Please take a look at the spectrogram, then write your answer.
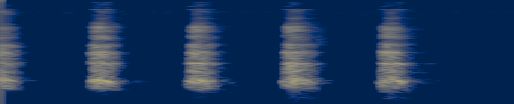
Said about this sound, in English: the breath of fire, the breath that's similar to the panting of a dog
